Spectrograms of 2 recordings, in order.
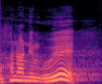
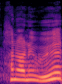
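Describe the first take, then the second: First: Said in the usual way. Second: Higher, louder protesting cry; defiant challenge. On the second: Retold or imitated. Pastor voicing Job defying God, louder and higher. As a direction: push back at God, raising the voice. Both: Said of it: "라고 대들었지만".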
